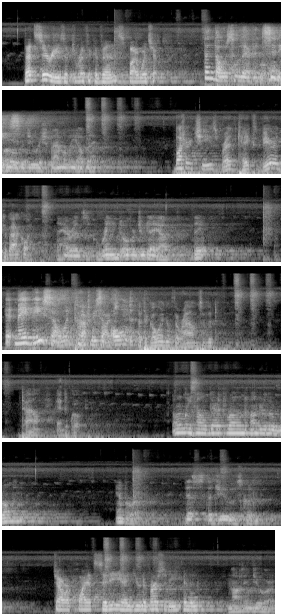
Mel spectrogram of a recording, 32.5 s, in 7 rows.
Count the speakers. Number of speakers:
4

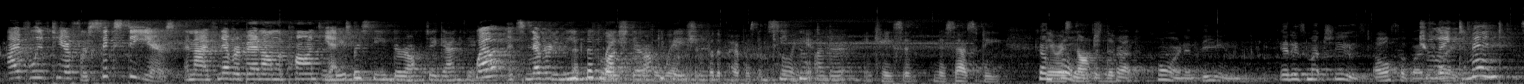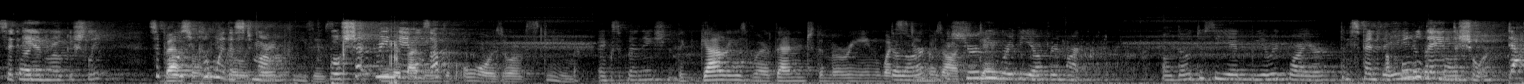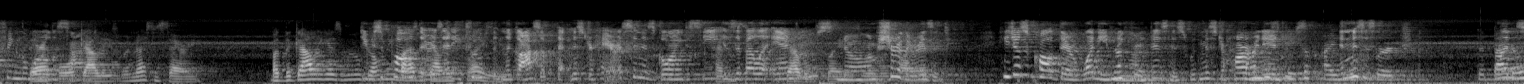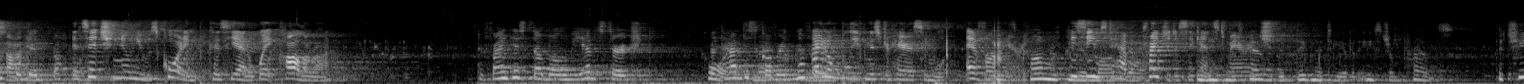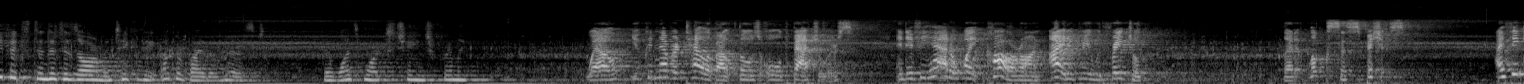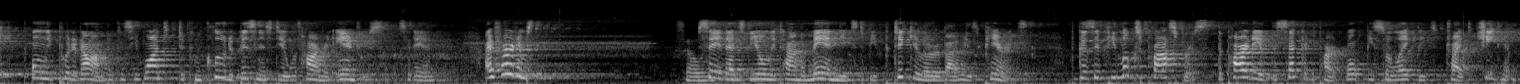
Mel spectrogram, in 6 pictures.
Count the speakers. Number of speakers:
4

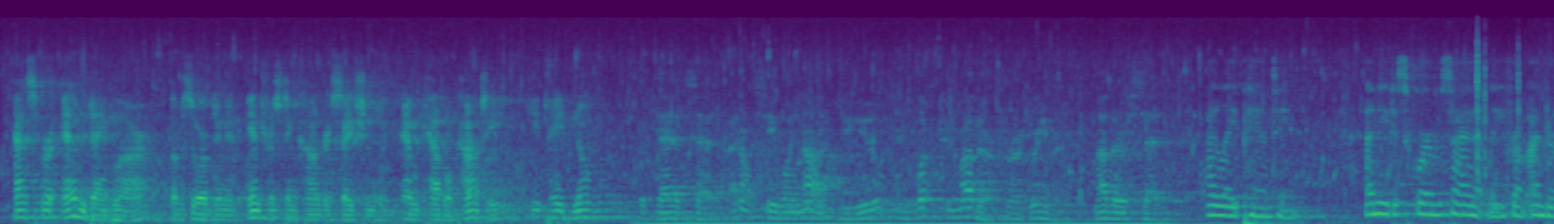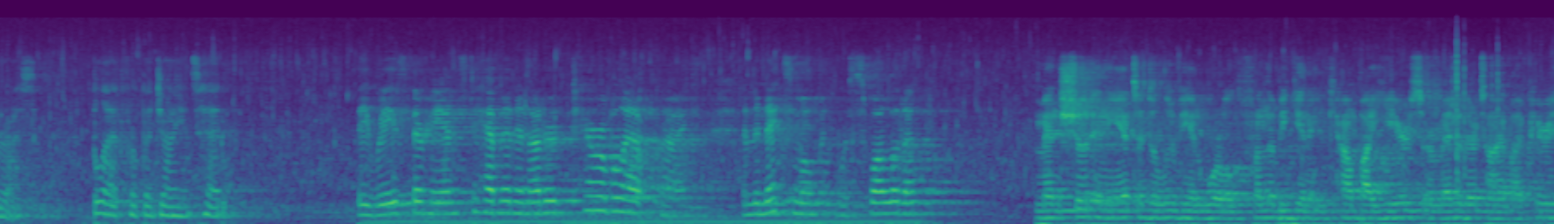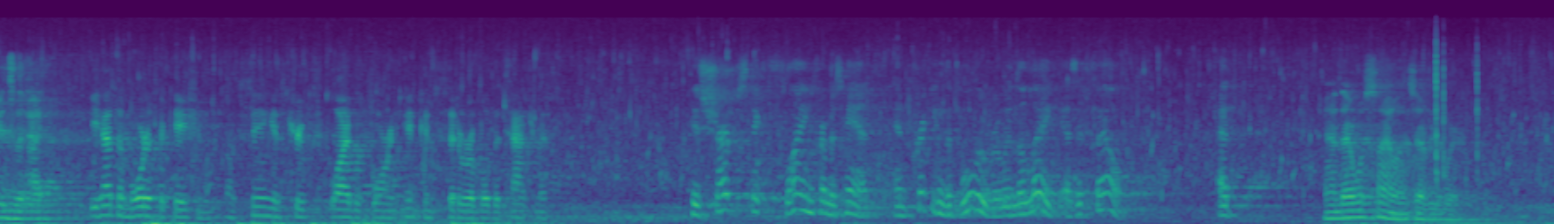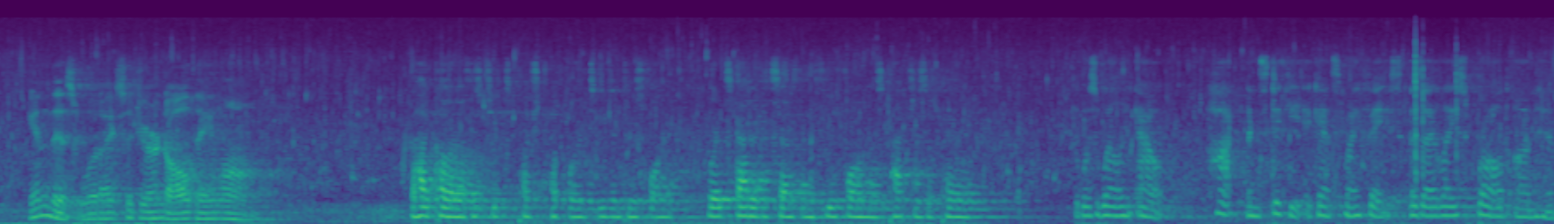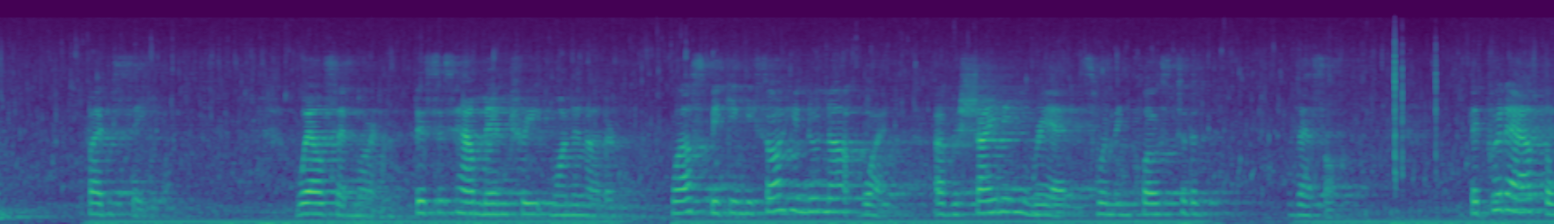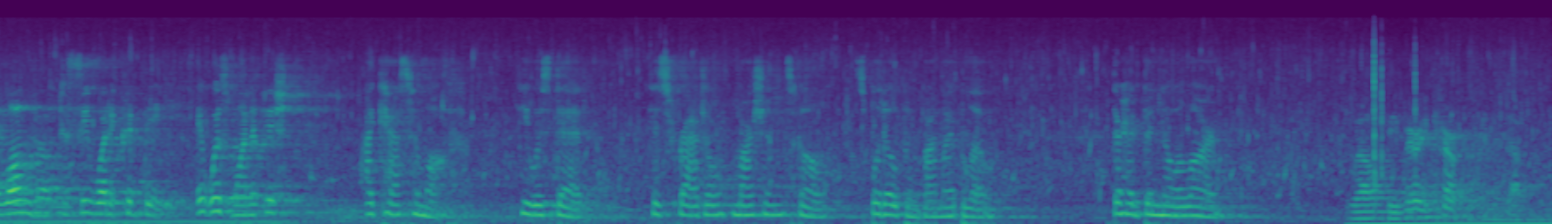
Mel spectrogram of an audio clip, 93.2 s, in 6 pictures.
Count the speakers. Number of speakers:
9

